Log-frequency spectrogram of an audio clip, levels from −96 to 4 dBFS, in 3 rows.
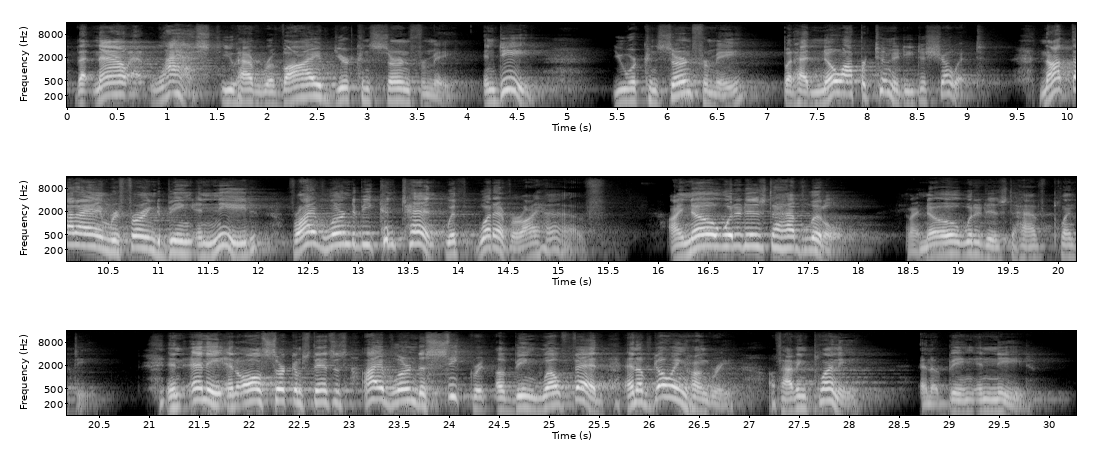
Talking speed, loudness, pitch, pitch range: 170 wpm, -18 LUFS, 215 Hz, 155-255 Hz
